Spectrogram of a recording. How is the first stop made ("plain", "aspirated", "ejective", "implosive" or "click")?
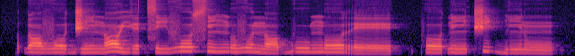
implosive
